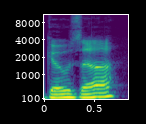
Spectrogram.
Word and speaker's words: gose: A geuze, pronounced geuze, is a historically German refreshing wheat beer that is only slightly tart.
